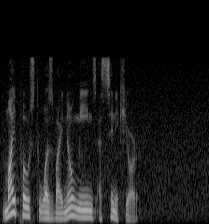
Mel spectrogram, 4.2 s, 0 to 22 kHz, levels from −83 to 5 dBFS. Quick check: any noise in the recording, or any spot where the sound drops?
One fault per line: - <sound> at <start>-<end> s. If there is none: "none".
none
